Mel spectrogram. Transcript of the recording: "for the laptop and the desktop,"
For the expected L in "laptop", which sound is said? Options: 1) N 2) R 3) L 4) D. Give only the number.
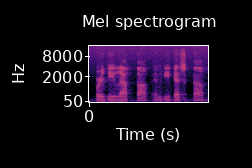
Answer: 3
